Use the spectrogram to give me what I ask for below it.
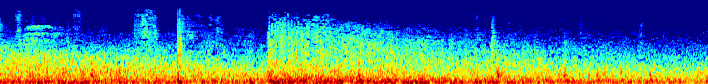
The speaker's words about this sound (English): These are ranging shots. The Russians are trying to shell the main road from the heights.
